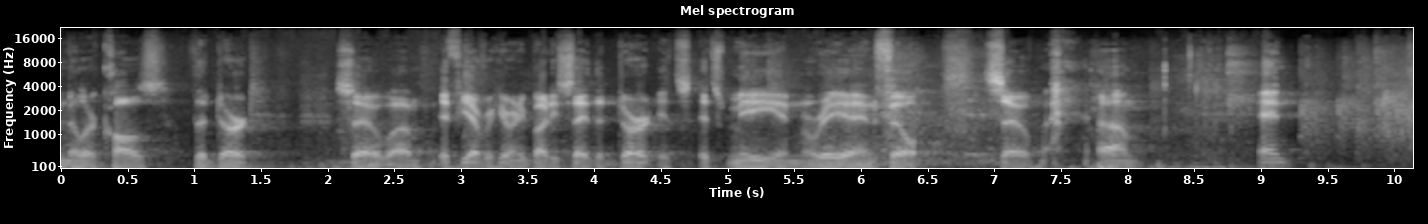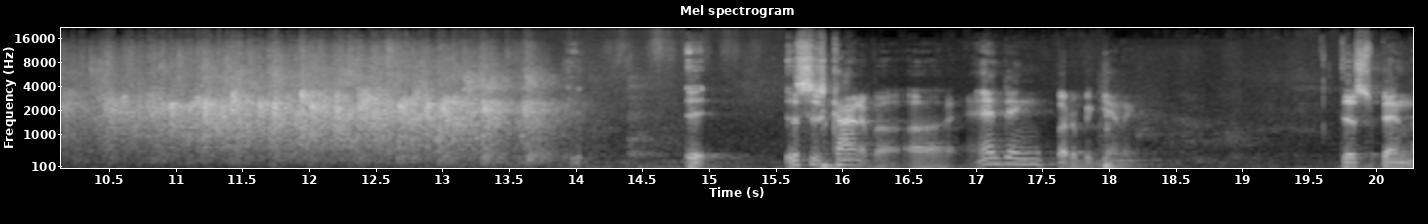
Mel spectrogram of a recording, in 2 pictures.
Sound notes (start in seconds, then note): 6.1 laughter; 14.7 applause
